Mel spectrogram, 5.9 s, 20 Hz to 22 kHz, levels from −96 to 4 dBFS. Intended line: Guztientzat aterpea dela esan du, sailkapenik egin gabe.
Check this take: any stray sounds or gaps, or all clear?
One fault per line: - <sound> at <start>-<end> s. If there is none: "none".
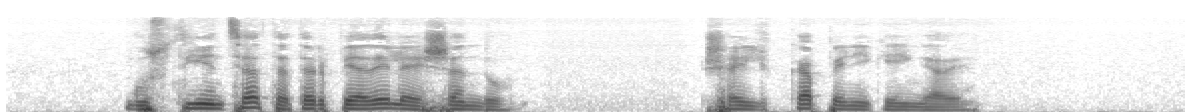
none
